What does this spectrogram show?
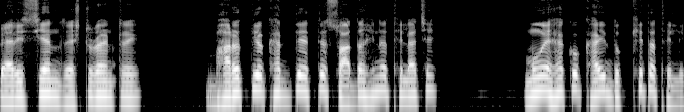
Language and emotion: Odia, sad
